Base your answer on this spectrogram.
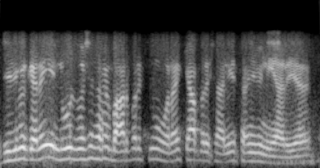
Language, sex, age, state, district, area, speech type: Urdu, male, 30-45, Uttar Pradesh, Rampur, urban, conversation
